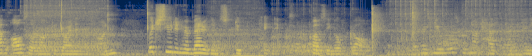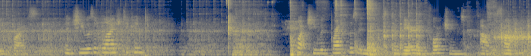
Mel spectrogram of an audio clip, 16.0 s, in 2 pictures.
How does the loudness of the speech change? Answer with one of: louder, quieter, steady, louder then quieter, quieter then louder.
quieter.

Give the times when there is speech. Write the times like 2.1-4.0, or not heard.
0.0-10.2, 12.4-15.9.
